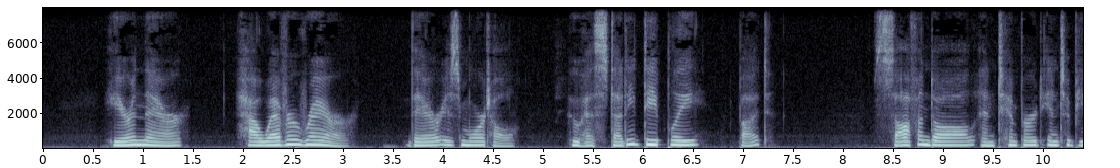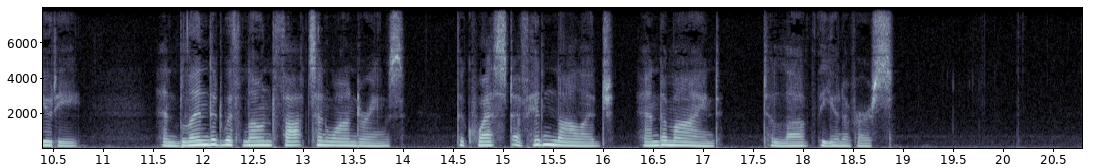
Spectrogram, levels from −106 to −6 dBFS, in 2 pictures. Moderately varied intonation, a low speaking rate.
Yes: average, 3.2 semitones; slow, 110 wpm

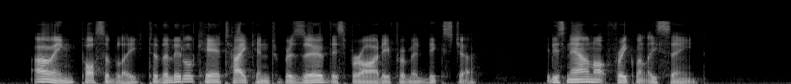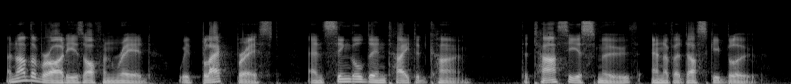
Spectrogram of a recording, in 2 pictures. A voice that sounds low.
Yes: very low, 85 Hz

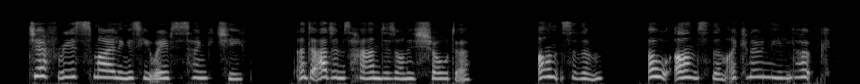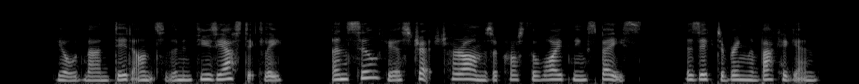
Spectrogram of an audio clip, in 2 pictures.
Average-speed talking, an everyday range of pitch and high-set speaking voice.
No: average, 165 wpm; wide, 6.0 semitones; very high, 250 Hz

